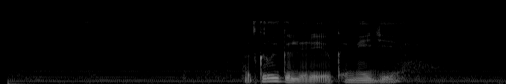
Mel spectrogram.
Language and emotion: Russian, neutral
